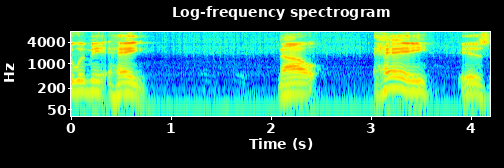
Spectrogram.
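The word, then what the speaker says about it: ה: But in Hebrew, like in Spanish, the H sound, the hey, is not pronounced too strong.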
